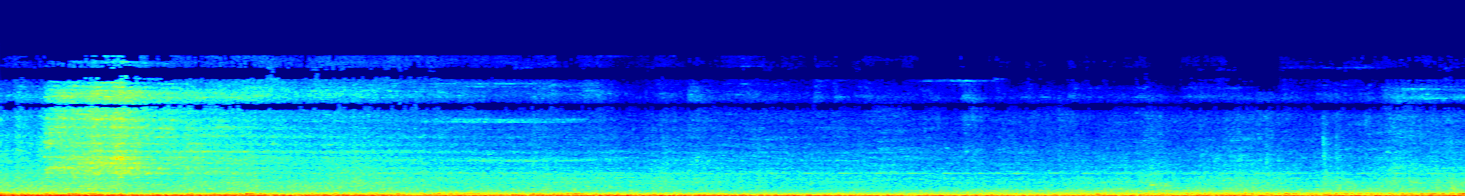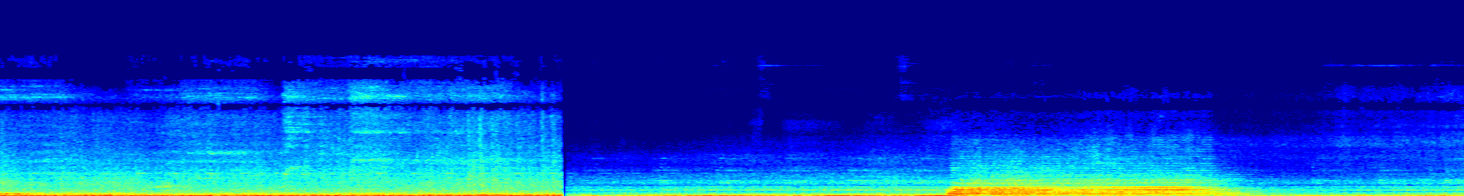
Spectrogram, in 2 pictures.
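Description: A CSX freight train rolling past close by with a loud, steady rumble of wheels on rail, which cuts off suddenly about two-thirds of the way in. Then a locomotive air horn sounds one chord for about three seconds, starting again right at the end.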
